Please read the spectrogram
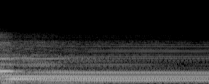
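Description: Distorted electric guitar (a Stratocaster through a Line 6 Helix) holding one sustained chord. It rings steadily and slowly fades: the feedback that opens the song.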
